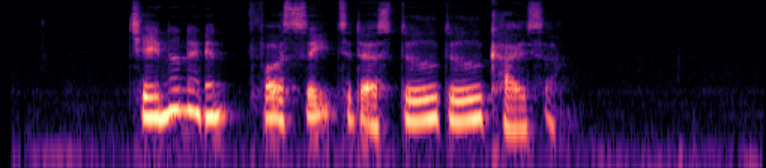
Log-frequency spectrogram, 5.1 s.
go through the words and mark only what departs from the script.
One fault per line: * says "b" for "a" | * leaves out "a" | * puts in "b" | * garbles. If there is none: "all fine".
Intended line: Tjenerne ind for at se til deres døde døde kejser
all fine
